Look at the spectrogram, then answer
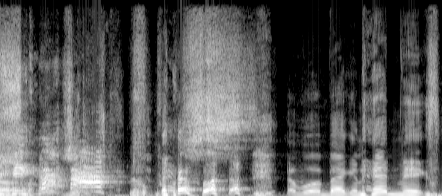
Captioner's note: laughing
